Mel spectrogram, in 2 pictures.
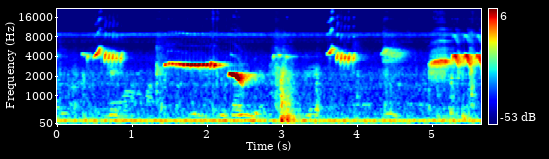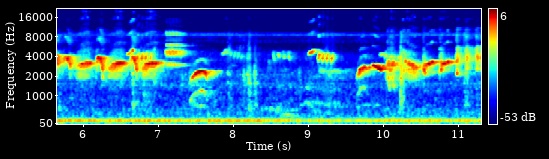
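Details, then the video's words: Canary, panda and yellow birds compared, singing a varied warble of short whistles, downslurred notes and buzzy rolls, broken by a sharp click, over a constant low electrical hum. "kenari panda vs kenari kuning"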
